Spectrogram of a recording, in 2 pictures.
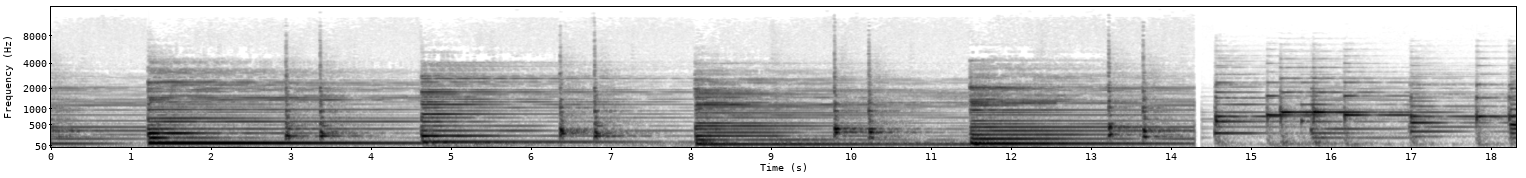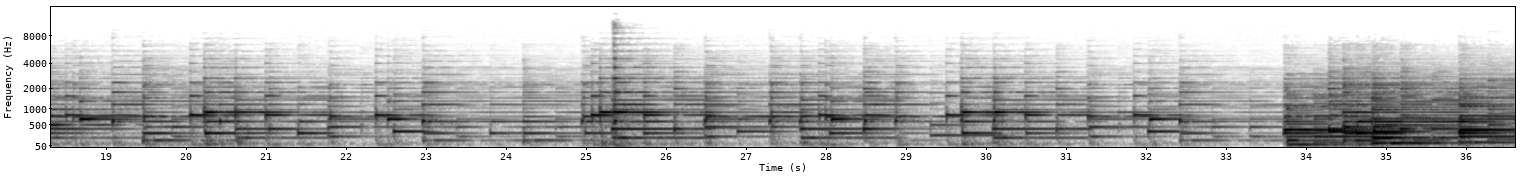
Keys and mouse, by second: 1.7 shift+middle click, 11.6-12.8 middle drag, 13.4 middle click, 14.6 shift+middle click, 17.4 middle click, 18.9 click, 21.8 h, 25.6 middle click, 27.0 click, 28.0 click, 28.6-30.6 drag, 31.3-33.7 drag, 34.1 click, 34.7-36.6 drag.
